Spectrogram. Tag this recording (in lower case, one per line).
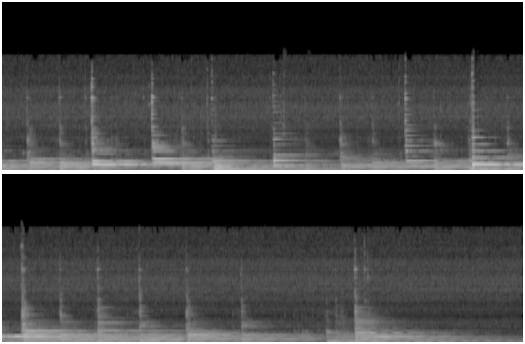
plucked string instrument
harp
bowed string instrument
zither
musical instrument
music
